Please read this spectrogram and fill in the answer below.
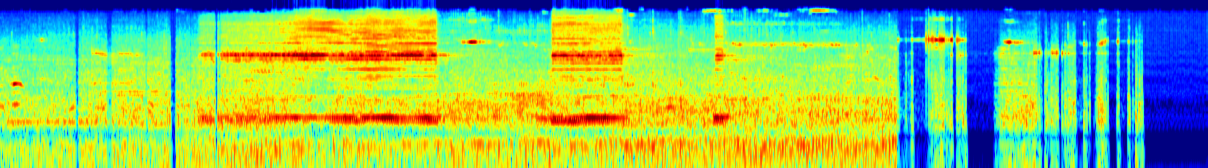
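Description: Street traffic with vehicle horns honking: one long honk about two seconds in and a shorter one near six seconds. After about nine seconds the sound breaks up, cutting in and out.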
